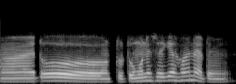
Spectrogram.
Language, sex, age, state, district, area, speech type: Assamese, male, 18-30, Assam, Dhemaji, rural, conversation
